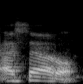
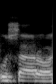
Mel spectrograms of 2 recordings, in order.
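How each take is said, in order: First: The first vowel is an a sound. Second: The first vowel is a u sound. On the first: "Boleh juga dibaca dengan asara" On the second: "usara baca dengan dhammah hamzah"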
